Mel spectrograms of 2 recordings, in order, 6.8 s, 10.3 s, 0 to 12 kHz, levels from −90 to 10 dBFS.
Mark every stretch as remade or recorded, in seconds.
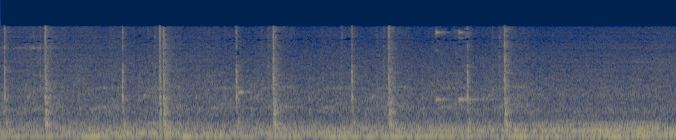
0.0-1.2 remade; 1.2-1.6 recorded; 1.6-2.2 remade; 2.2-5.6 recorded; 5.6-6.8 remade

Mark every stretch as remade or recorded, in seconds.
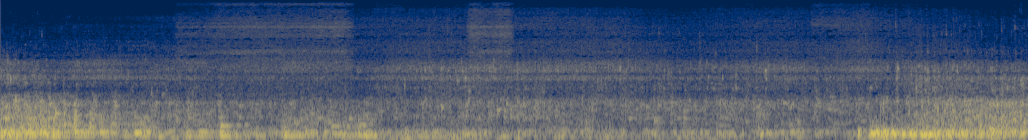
0.0-10.3 recorded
